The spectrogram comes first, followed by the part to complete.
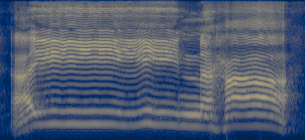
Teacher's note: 2 নম্বর মাখরাজ হলকের মধ্যখান হইতে আইন হা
